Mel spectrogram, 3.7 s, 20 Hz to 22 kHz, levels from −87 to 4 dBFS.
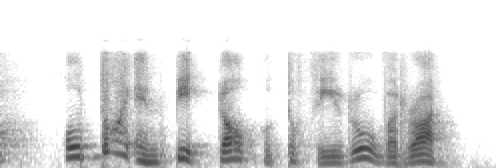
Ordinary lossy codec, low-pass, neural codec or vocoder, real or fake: Opus, 16 kbps; 7.2 kHz; codec, 16 kHz, about 1 kbps, DyCAST, with the encoder's durations; fake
